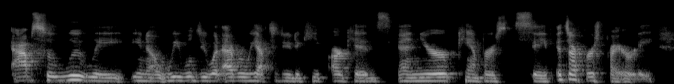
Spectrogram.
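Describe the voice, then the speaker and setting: A woman's fairly low-pitched voice. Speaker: nonprofit outreach manager. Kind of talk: webinar presentation. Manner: fast; many fillers.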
